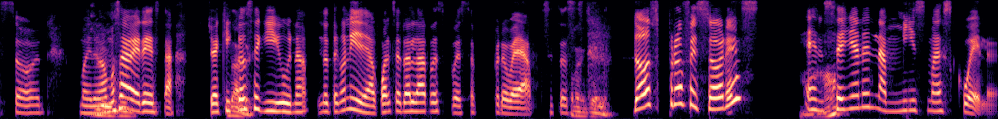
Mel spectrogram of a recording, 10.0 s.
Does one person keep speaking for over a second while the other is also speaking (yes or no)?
no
